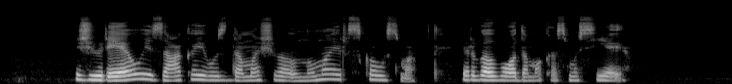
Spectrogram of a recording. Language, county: Lithuanian, Panevėžys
